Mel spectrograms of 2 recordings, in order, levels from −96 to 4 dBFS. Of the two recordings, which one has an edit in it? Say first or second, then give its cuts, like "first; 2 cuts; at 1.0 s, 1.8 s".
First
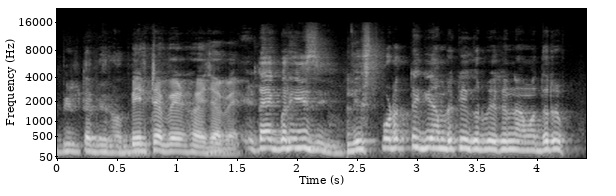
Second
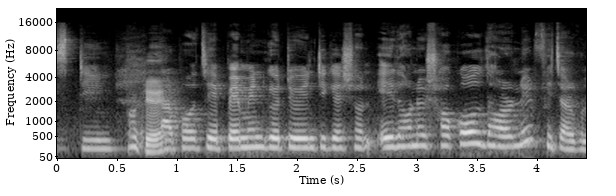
first; 1 cut; at 2.4 s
